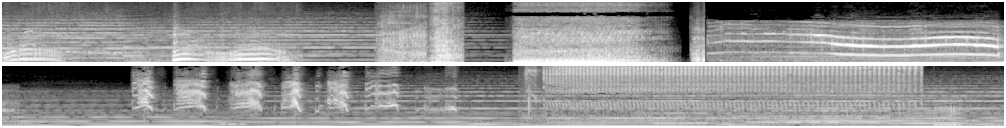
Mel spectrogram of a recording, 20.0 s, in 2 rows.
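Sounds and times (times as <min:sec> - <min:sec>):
background music: 0:00.0 - 0:05.6, 0:07.4 - 0:20.0
cat meow: 0:07.1 - 0:10.0.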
